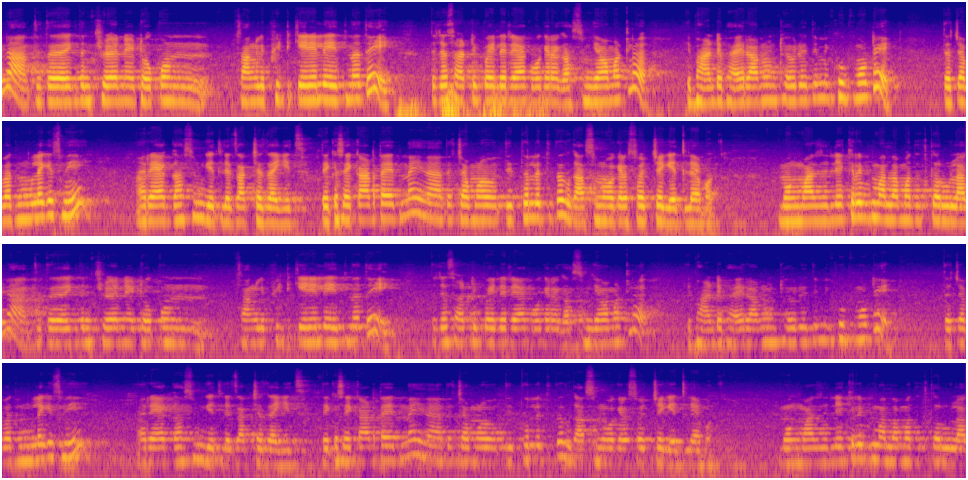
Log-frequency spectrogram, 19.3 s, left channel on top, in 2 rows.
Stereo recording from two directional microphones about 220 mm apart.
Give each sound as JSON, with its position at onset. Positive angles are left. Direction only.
{"t": 0.0, "sound": "a woman's voice", "side_deg": 20}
